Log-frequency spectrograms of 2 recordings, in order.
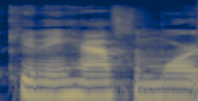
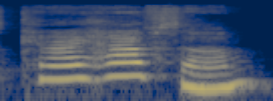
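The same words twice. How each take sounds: First: Said in the usual way. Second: Put-on much higher, pleading small child voice; little kid begging. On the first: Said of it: "instead of". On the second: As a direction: whine it like a kid who wants your food.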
